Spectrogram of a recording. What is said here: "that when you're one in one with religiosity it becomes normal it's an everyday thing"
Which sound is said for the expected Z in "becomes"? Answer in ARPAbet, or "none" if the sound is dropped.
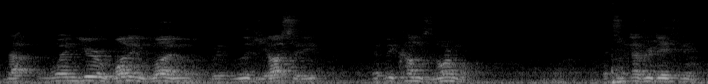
Z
